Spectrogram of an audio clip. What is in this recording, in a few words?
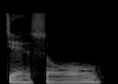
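"jie1 shou4", Chinese; HSK; HSK4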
